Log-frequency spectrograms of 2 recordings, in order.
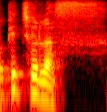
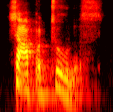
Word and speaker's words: Tchoupitoulas: for something no so the t is silent the t is solid and that the word is pronounced Chopper Tunas so you got it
